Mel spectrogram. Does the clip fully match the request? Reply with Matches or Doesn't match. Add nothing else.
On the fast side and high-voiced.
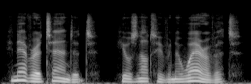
Doesn't match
